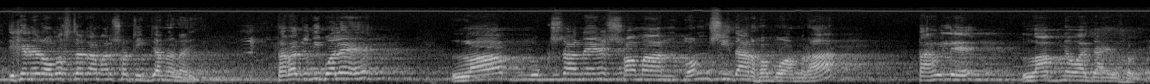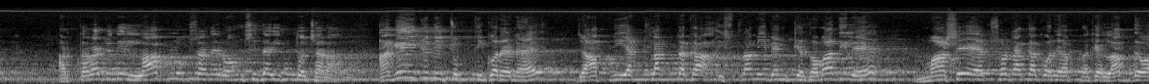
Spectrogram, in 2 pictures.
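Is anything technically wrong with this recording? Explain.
Yes, there's a switching supply whistle running through the whole clip. It's a thin, high tone wandering between about 12.0 and 12.9 kHz, sitting roughly 20 dB under the audio. A switching power supply somewhere in the chain is dropping into an audible burst mode or beating against another supply, and as its load shifts the pitch drifts around rather than holding still.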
